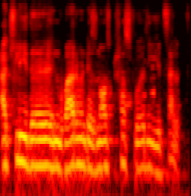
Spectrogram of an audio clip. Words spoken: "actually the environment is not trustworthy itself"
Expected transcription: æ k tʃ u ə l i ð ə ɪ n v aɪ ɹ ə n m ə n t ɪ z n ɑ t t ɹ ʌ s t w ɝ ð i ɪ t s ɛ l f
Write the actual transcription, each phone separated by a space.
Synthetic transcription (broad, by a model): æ k tʃ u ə l i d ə ɪ n v aɪ ɹ ə n m ə n t ɪ z n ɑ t t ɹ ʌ s t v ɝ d i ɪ t s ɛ l f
